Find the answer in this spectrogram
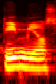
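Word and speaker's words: τίμιος: La palabra preciosa que también está escrito en en griego, significa timios, se pronuncia timios y significa de valor inmenso o incalculable.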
